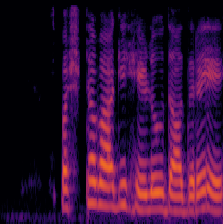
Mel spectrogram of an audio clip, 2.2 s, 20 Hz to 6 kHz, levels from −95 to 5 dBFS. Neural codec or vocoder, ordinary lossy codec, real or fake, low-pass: codec, 16 kHz, 16 kbps, FunCodec, trained on Chinese and English, 50 frames a second; none; fake; 5.4 kHz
